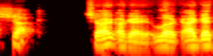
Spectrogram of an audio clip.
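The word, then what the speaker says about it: Shough: He says, "Look, I get that Tyler Show isn't the flashiest name out there, but I'm genuinely excited about Chuck." What is it? It it's it's spelled SH, but it's pronounced Shuck.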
